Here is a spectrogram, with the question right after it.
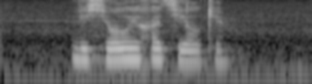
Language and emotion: Russian, neutral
